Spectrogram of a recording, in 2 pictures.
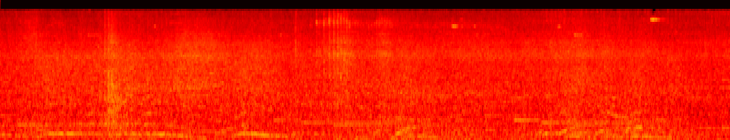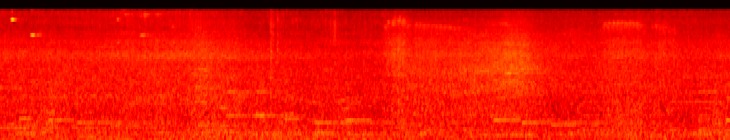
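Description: Several motorcycle engines running and revving up and down as a column of motorcycles rides slowly past, mixed with music and voices.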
